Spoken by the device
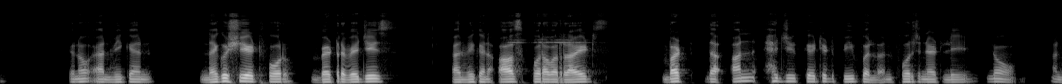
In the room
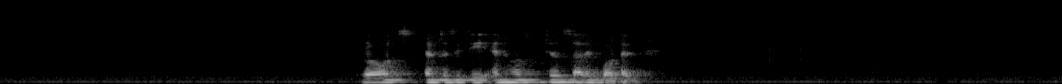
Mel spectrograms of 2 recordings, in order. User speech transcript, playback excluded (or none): roads, electricity, and hospitals are important,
